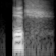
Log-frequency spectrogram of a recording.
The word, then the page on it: itch: American English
